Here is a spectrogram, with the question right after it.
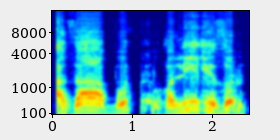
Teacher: عین کو اچھا پڑھیں گے، ہاں عین مرکزی حلق سے، زا کو زبان لگا کے پڑھیں گے، مد اصلی ہے.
